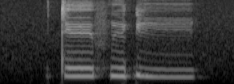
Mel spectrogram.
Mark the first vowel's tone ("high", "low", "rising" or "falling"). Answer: high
